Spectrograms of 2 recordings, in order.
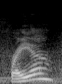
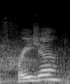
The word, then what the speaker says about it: Freyja: I think her name is Freya or Freyja, depending on how the J is pronounced.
